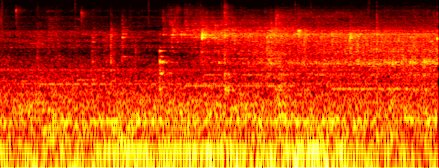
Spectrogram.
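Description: Hot oil sizzling in a frying pan as a beef short rib is laid in to sear; the sizzle is steady and grows a little louder about two seconds in.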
